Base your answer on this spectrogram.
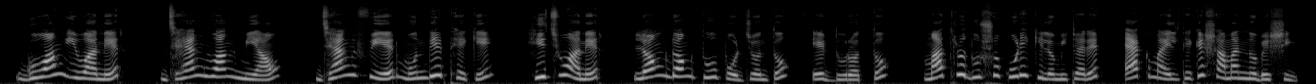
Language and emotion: Bengali, neutral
